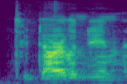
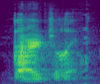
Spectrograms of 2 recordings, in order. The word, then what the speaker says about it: Darjeeling: Well, she was on the train to Darlingen. Is that how you pronounce Darjeeling. it? Darjeeling.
